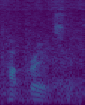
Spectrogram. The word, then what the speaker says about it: Caprese: is kind of like a Caprese caprese is an eye copying it's coming like Capri I don't know if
